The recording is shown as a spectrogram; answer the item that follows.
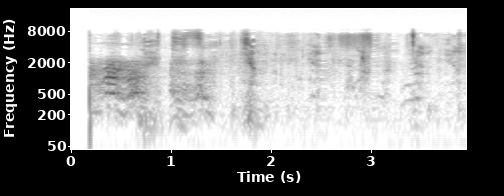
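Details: Belgian Malinois giving a loud, sharp bark that cuts in suddenly, followed by softer, scattered grunting and huffing sounds that fade over the remaining seconds.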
